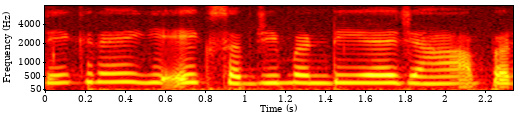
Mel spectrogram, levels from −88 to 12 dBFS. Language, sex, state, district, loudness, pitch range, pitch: Hindi, female, Uttar Pradesh, Budaun, -16 LUFS, 260-275 Hz, 270 Hz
